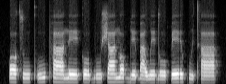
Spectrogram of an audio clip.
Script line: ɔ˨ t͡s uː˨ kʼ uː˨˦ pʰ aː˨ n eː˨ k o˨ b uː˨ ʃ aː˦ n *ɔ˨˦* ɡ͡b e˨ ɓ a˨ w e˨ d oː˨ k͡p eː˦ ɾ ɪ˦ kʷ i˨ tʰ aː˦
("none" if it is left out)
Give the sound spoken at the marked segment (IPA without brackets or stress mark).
ɔ˦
